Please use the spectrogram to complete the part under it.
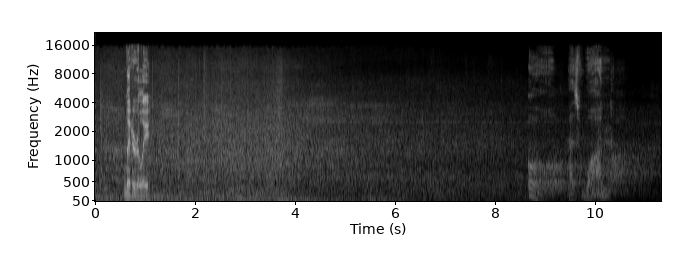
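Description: A man speaks slowly and dramatically.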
